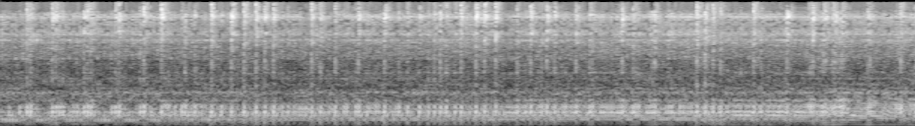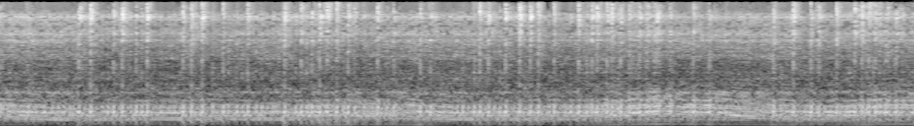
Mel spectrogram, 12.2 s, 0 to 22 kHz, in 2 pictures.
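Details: McCulloch 740 two-stroke chainsaw after coil gap fix and swapped spark plug replacing flooded one: even sustained high buzz, steady crackle, no sputtering; linkage holds about quarter throttle, owner fears lean running/air leaks; normal running.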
